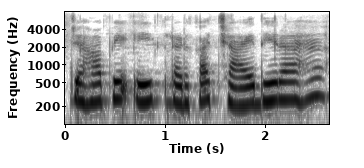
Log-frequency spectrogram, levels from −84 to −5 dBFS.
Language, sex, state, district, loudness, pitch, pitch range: Hindi, female, Bihar, Kaimur, -14 LUFS, 245 Hz, 230-255 Hz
